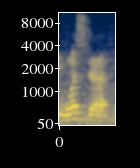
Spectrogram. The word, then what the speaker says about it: Worcester: what it looks like if you want it to be worcester it should be spelled like munster without a couple of letters but i respect massachusetts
